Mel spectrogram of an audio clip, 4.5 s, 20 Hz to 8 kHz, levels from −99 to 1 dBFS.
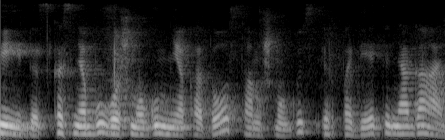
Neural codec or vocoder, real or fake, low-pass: none; real; 7.2 kHz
